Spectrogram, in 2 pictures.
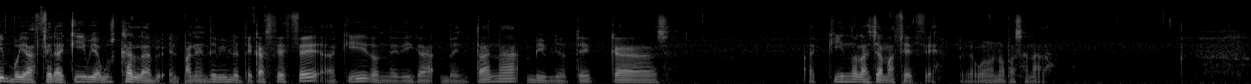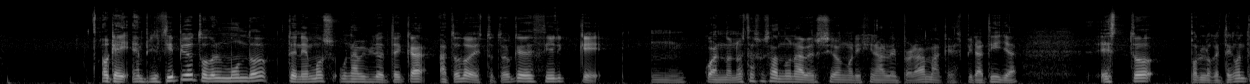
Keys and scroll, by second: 0.2 v.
